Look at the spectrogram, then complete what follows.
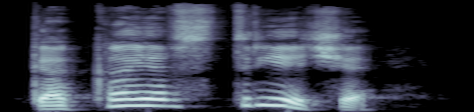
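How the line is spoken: Cheerful, smiling. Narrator (Russian): радостно улыбаясь

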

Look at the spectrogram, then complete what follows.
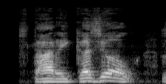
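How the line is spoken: Very loud scream. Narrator (Russian): закричала она так громко, что ее голос перекрыл гром оркестра

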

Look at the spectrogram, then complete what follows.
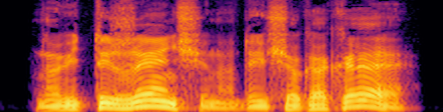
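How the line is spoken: Ingratiating, insinuating tone. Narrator (Russian): вкрадчиво заговорил Ершов

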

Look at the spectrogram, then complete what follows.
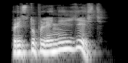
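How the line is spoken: Angry retort. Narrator (Russian): зло бросило в лицо старушке

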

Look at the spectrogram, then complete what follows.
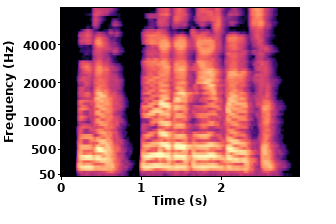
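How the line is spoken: Muffled smirking. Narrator (Russian): глухо усмехается

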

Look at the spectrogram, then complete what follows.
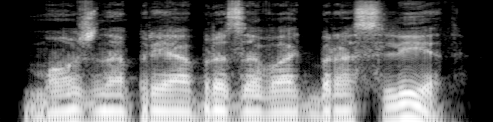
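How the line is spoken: Whisper. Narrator (Russian): шепнул элементаль зеленого цвета

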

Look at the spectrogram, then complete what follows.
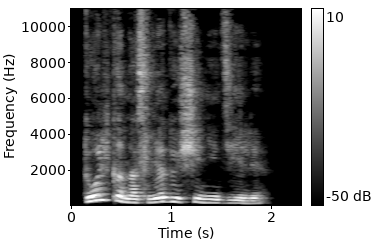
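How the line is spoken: Heavy-sighing reply. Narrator (Russian): тяжело вздохнув, ответила Анна

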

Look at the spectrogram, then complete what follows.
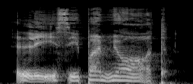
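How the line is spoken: Hoarse. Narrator (Russian): хрипел частокол

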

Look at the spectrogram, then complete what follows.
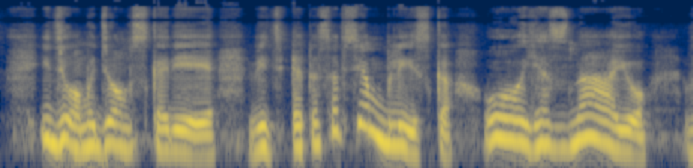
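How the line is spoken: Excited repetition. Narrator (Russian): взволнованно повторяет он

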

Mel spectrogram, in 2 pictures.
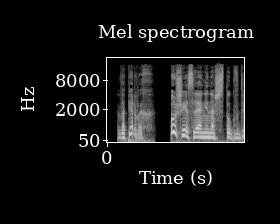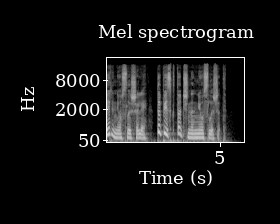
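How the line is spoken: Snorting. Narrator (Russian): хмыкнул Ярослав

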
